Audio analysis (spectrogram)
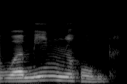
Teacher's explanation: Pada perkataan wa minhum di mana perkataan nun dengan ha, yang mana hukum tajwidnya izhar halki. Cara bacaannya menjelaskan sebutan nun sukun tanpa dengung bertemu huruf ha.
